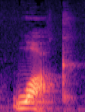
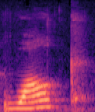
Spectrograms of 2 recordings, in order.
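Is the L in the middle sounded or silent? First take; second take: silent; sounded. First: The L in the middle is silent. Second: The L in the middle is pronounced. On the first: The speaker calls it right. "the L is silent" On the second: The speaker calls it wrong. "It's not walk"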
